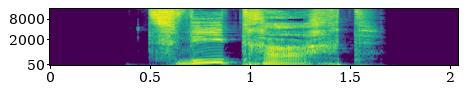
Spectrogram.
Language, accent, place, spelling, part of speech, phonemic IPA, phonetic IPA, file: German, Germany, Berlin, Zwietracht, noun, /ˈtsviːˌtʁaxt/, [ˈtsʋiːˌtʁaχt], De-Zwietracht.ogg
- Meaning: discord (dissension)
